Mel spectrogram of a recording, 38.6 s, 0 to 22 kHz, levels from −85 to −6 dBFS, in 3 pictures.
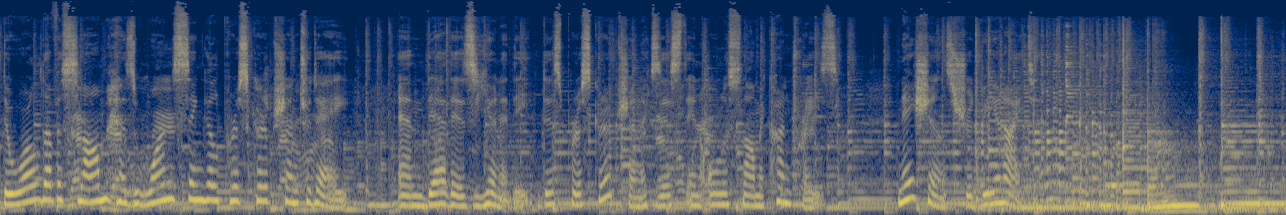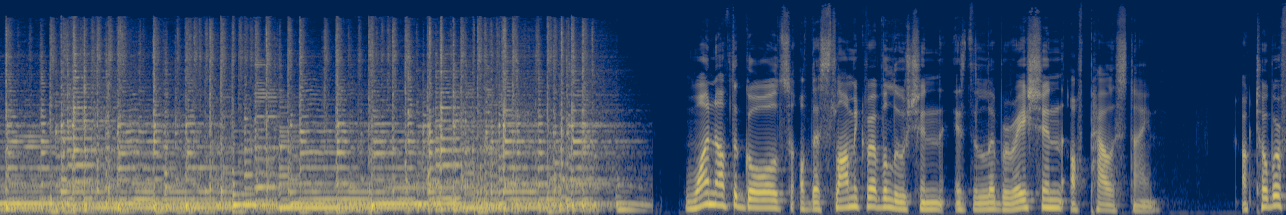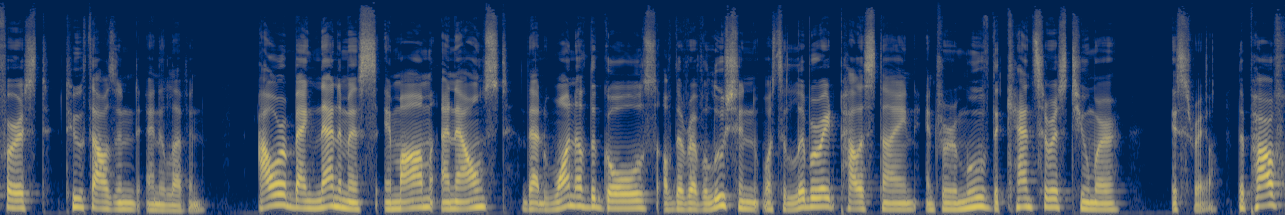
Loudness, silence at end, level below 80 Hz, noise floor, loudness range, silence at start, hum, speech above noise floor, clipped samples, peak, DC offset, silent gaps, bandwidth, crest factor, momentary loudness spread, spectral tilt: -23 LUFS; 0 s; -48 dBFS; -67 dBFS; 4 LU; 0 s; none; 44 dB; under 0.1%; -6 dBFS; under 0.1%; none; over 20 kHz; 16 dB; 8 LU; -5.5 dB/octave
